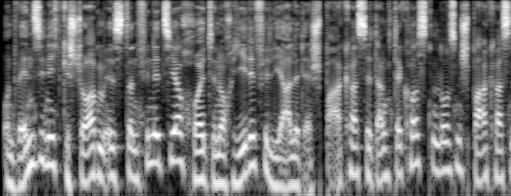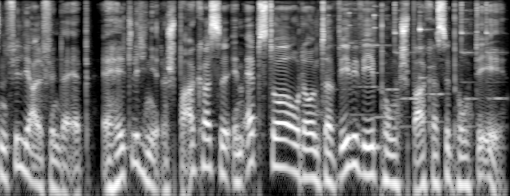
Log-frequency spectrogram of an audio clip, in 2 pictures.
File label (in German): Werbung Reminder; Sparkasse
